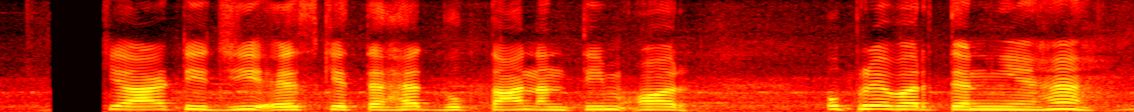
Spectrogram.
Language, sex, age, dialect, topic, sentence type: Hindi, female, 25-30, Hindustani Malvi Khadi Boli, banking, question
